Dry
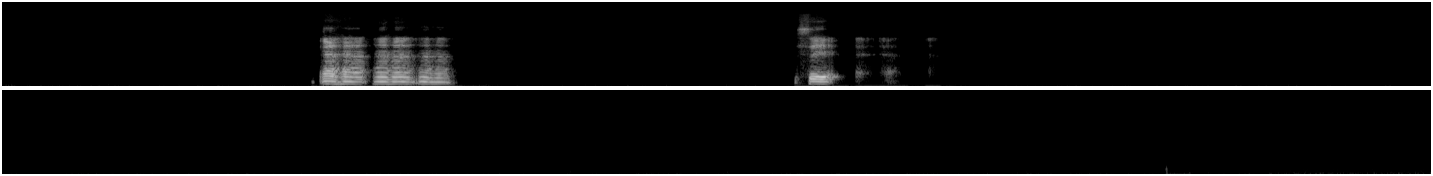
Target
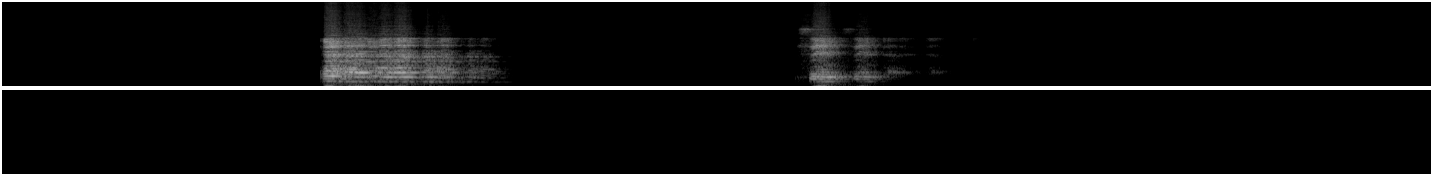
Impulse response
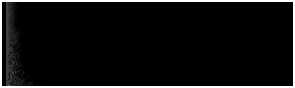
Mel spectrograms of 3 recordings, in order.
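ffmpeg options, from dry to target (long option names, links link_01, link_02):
-filter_complex "[0:a]agate=range=-33dB:threshold=-48dB:ratio=3:detection=peak,highpass=950,equalizer=frequency=7100:width_type=o:width=1.6:gain=-13,asplit=2[link_01][link_02];[link_02]acrusher=bits=3:mix=0:aa=0.000001,volume=-9dB[link_03];[link_01][link_03]amix=inputs=2:normalize=0,aecho=1:1:48|432:0.631|0.355[link_04];[1:a]atrim=start_sample=2205,afade=type=out:start_time=0.38:duration=0.01,atrim=end_sample=17199[link_05];[link_04][link_05]afir=irnorm=-1:irlink=0"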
